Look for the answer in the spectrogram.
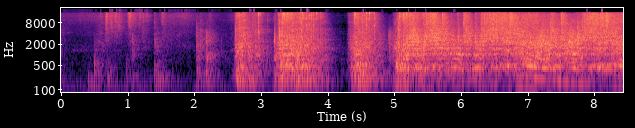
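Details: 1989 Kawasaki KX125 two-stroke, after new manifold fixed an air leak, running a carburetor with suspected wrong float height: ragged blips, then a flat strained buzz that climbs but never gets crisp up top; worn power valve gear, no top-end power.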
